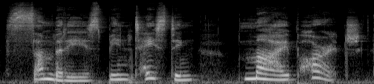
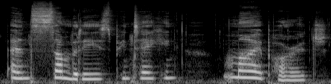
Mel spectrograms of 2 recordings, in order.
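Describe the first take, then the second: First: It is said in a deep, big voice. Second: It is said in a medium-pitched voice.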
